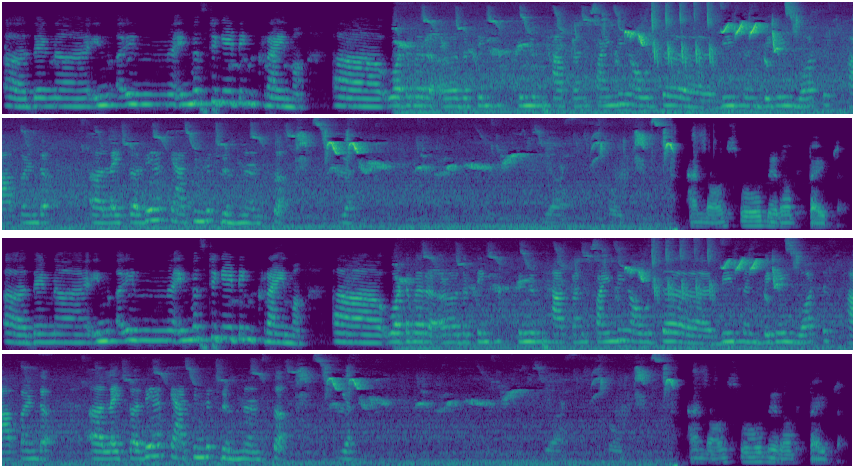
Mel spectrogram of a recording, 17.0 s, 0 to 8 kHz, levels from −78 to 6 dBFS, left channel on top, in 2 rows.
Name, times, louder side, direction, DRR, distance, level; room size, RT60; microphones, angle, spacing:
voice 1, 0.0-3.0 3.3-11.4 11.9-12.0, right 1 dB, 25° right, 1.2 m, -28 dB
sound 1, 3.9-15.2, left 6 dB, 25° left, 0.3 m, -28 dB
voice 2, 13.9-14.8 15.4-16.9, left 4 dB, 80° left, 0.7 m, -35 dB
4.3 x 2.7 x 2.5 m
head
